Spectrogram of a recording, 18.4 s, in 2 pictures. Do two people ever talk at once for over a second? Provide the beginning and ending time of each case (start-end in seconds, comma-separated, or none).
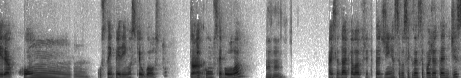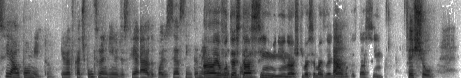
13.3-14.5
